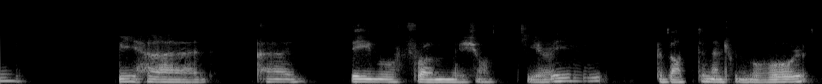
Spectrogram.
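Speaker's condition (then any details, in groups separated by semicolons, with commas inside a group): No condition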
